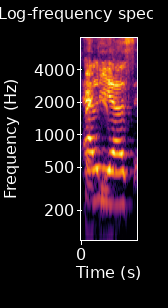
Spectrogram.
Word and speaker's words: Elias: i can pronounce your last name and i pronounce it right right yeah i've heard every which way so yes elias elias yes but anyways thank you so much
